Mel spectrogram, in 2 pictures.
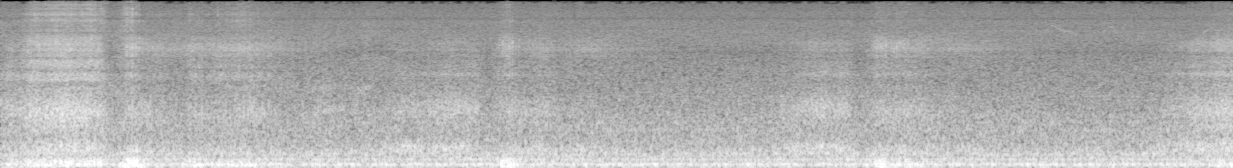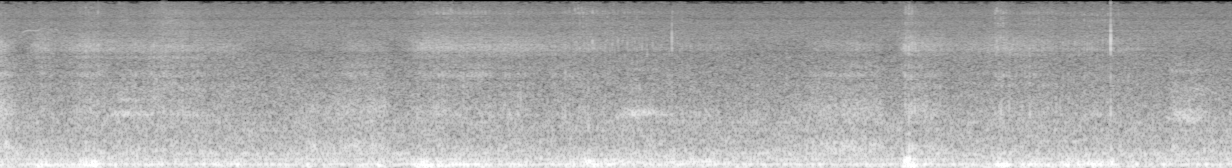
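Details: A Labrador snoring on the couch after a morning walk, soft low rumbling breaths with faint snorts repeating every few seconds; quiet snoring.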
